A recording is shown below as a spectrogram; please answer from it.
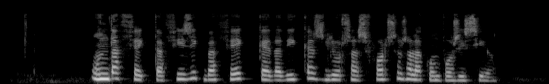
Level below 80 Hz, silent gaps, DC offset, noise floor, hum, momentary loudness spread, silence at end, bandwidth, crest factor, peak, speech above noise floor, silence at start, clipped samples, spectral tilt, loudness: -76 dBFS; none; under 0.1%; -63 dBFS; none; 11 LU; 0.55 s; 11.5 kHz; 20 dB; -8 dBFS; 38 dB; 0.9 s; under 0.1%; -4.5 dB/octave; -26 LUFS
